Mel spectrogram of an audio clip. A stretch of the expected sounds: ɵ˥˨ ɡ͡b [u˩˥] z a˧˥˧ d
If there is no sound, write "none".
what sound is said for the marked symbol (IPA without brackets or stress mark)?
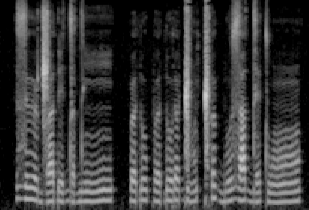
u˧˥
